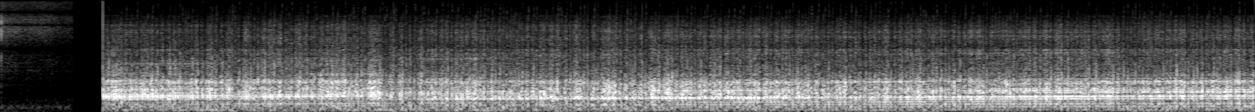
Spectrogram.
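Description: A snowmobile engine roars steadily up close.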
